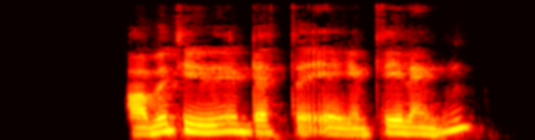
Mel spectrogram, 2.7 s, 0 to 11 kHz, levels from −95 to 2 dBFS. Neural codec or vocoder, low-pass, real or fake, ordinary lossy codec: none; 9.9 kHz; real; AAC, 64 kbps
